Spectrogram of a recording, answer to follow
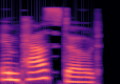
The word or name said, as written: impastoed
